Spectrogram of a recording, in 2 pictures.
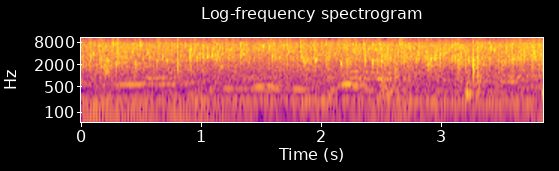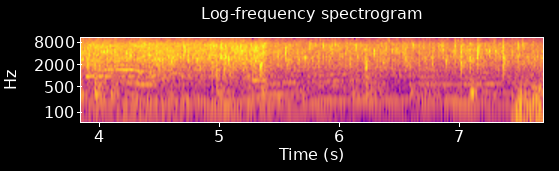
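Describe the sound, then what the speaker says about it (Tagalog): Garlic and onion sizzle and fry steadily in a pan for bagoong alamang, with stirring scrapes throughout and a faint voice in the background. "maggisa naman tayo ng bawang at sibuyas"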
